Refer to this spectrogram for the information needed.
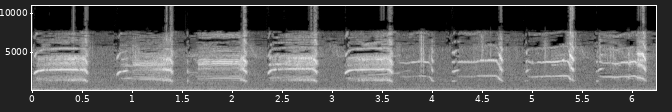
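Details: Peregrine falcons at their nest in Madrid, 15 May 2016: the male brings in a live swift, which the female finishes. Repeated harmonic calls about a second apart, with shorter upward-slurred notes later, over low background rumble.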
